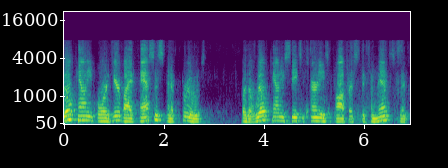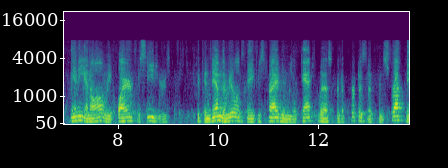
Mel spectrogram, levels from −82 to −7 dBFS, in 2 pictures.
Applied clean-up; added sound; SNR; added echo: neural separator model SepFormer DNS4.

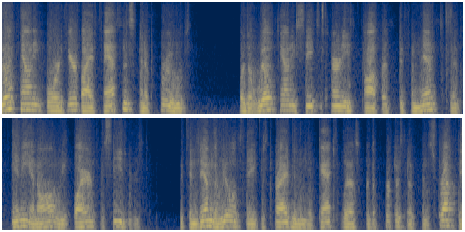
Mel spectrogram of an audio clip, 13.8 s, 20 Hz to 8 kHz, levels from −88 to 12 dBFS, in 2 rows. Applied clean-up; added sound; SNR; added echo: neural mask model RNNoise.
